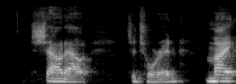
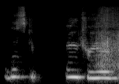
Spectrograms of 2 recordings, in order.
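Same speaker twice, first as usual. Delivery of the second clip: excited announce; 13 semitones higher, 3 dB louder than usual. Real, not acted. Calling the segment.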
